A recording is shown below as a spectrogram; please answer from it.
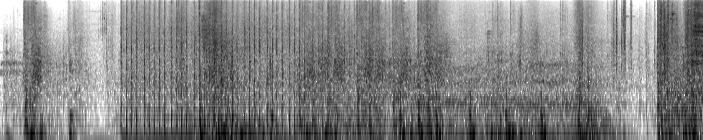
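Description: Weapon gunfire in Fortnite during a downhill race match, a dense sustained stream of rapid shots with short breaks, loud and close, with no talking.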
